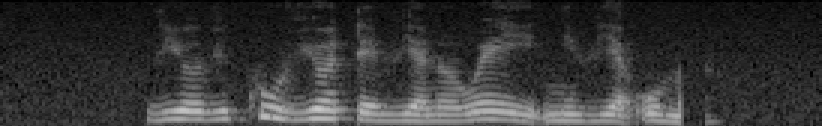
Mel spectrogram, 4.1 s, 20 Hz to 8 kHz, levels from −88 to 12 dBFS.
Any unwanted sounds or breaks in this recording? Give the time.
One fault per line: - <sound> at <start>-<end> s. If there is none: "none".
- dropout at 3.4-3.5 s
